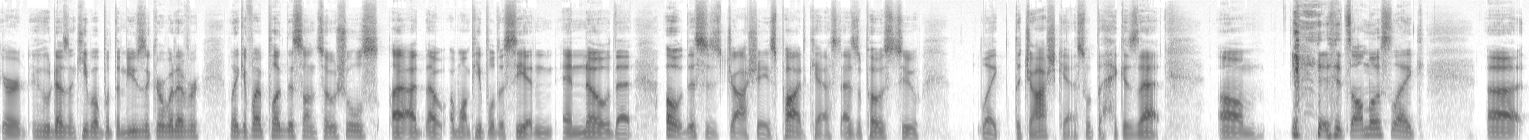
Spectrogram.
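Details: Adult male who has stuttered since childhood; a specialist's help was temporary, and he says anxiety makes it worse; stutters are left unedited in this recording; stuttering.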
